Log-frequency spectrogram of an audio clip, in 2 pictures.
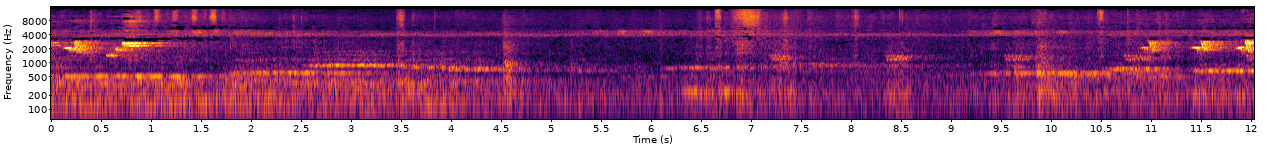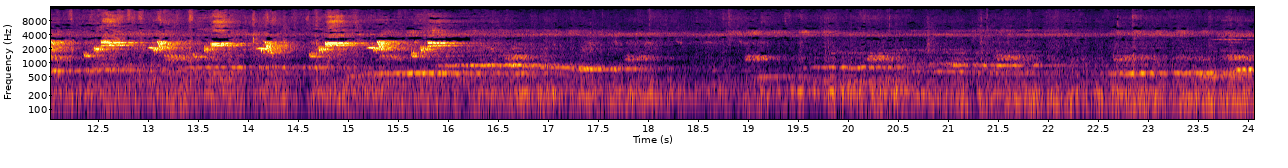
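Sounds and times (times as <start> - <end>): bird chirping: 0.0 - 3.1, 9.2 - 20.5, 22.6 - 24.0.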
